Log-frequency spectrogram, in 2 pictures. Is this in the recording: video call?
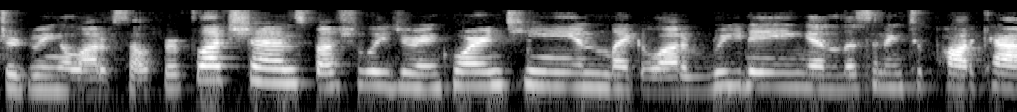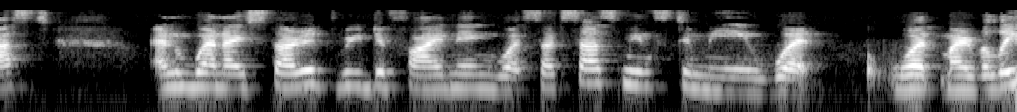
yes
